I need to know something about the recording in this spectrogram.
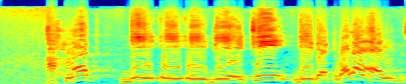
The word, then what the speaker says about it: Deedat: So I tell her, my name is Ahmed Deedat. She says, spell it. So I started spelling it. A-H-M-E-D, Ahmed, D-E-E-D-A-T, Deedat.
